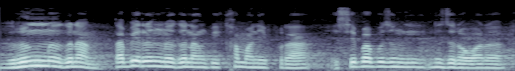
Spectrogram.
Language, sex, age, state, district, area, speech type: Bodo, male, 18-30, Assam, Udalguri, urban, spontaneous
